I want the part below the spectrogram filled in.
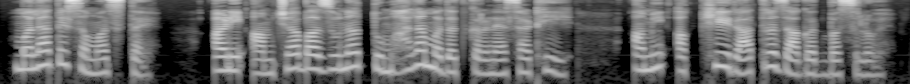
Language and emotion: Marathi, sad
